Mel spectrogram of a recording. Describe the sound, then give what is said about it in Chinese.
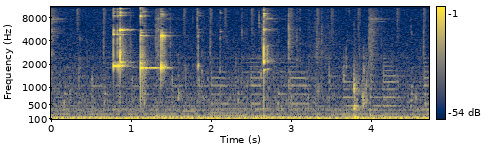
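Glasses clink together in a toast: a few quick, bright, ringing taps in the first second and a half, then a softer clink, over a low steady background rumble. “干杯， 干杯 ，Cheers！”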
